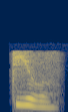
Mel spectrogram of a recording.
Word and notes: dual: ‘du:əl

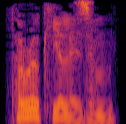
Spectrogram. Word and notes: parochialism: {pə’rəʋkıəlızm}

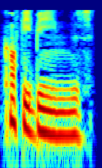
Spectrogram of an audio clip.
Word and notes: coffee beans: ‘kɔ:fı,bi:nz

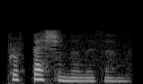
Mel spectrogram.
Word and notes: professionalism: prə'feʃənəlızm

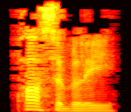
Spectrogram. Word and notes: passably: ‘pæsəblı

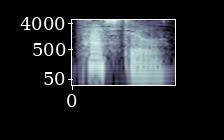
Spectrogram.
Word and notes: pastille: ‘pæstıl

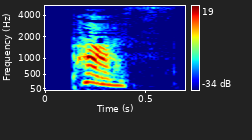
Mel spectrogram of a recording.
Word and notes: pus: pʌs

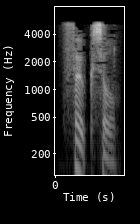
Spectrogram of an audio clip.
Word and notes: forecastle: {‘fəʋksəl}

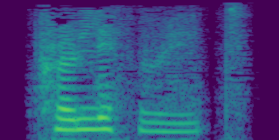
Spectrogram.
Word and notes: proliferate: prə’lıfə,reıt

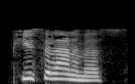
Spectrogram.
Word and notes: pusillanimous: ,pju:sə’lænəməs

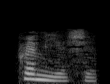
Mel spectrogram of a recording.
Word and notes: premiership: prı’mıərʃıp

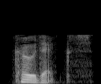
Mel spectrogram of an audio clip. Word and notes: codex: ‘kəʋdeks

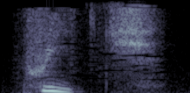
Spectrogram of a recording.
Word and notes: preach: pri:tʃ

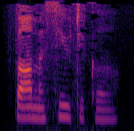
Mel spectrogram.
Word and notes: pharmaceutical: ,fɑ:rmə’su:tıkəl

